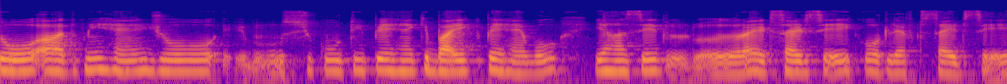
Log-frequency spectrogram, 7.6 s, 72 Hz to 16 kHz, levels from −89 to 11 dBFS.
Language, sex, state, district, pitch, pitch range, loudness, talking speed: Hindi, female, Punjab, Kapurthala, 170 Hz, 165-175 Hz, -23 LUFS, 180 wpm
